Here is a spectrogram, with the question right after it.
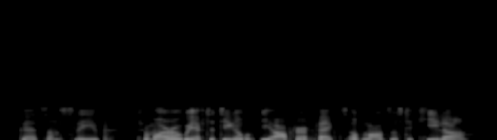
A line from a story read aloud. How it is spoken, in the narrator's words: Arthur murmuring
